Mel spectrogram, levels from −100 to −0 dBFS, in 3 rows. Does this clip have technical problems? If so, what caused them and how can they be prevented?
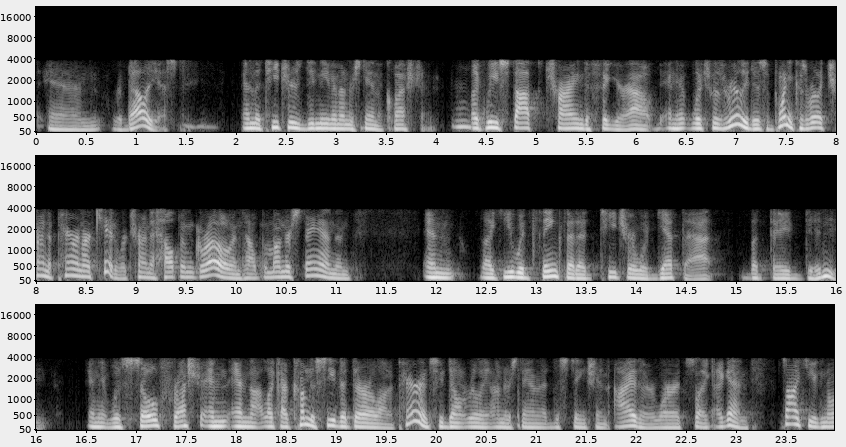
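Yes. G.729 codec damage runs throughout the speech. It is rebuilt from a vocal-tract filter, pitch predictor and pulses, so it sounds rough and synthetic, which fits an 8 kbit/s G.729A link. A spectrogram shows a hard ceiling at 4 kHz. Negotiating a wideband codec such as Opus prevents it.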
